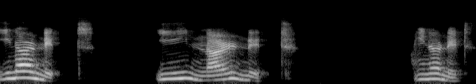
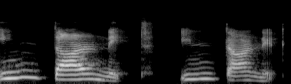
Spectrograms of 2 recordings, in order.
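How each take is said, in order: First: ইনারনেট as "ee-nar-net", T becomes N; vanishing T. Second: ইন্টারনেট as "in-tar-net", middle T sounded; T pronounced. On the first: Teacher modelling how it should be, vanished T. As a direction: drop the middle T in ইনারনেট. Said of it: "টিটা এন হয়ে যাবে". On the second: Teacher showing the form to avoid, sounded T. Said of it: "ইন্টারনেট কখনোই হবে না". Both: Shown as a demonstration.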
